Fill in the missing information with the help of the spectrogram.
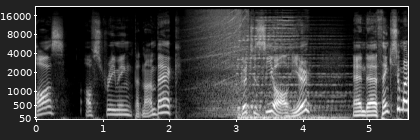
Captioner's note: chiming sound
